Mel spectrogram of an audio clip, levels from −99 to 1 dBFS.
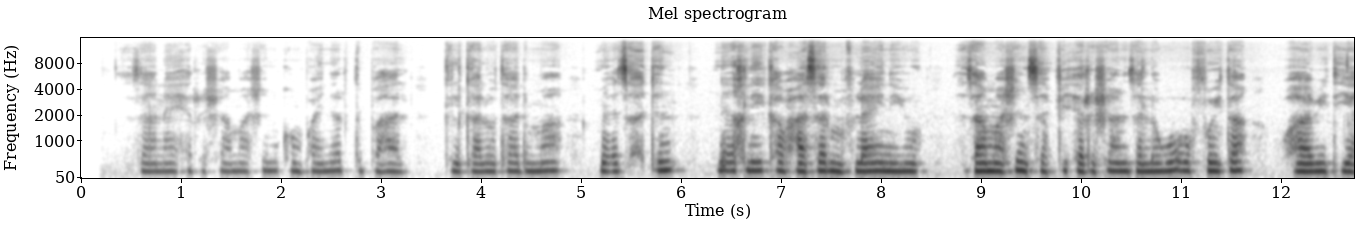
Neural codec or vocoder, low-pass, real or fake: none; 14.4 kHz; real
